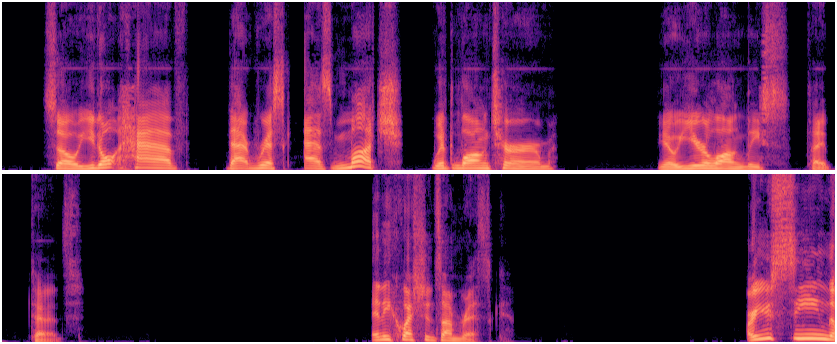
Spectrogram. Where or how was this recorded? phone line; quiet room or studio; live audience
live audience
